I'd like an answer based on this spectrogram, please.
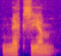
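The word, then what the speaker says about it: NXIVM: trafficking in relation to a sex cult called nexium in new york that floored me when i heard that and nexium is spelled n x i v m uh november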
